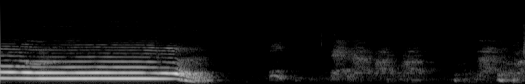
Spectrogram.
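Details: Labrador retriever howling like a wolf as it watches dogs on TV: a steady, level howl that ends in a downward slide after two seconds, then quiet murmuring and faint sounds.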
